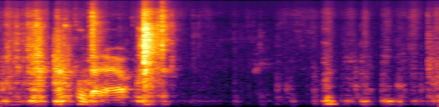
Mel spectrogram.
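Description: Hands working on an acoustic guitar's body while the piezo pickup lead is fed through a drilled hole. A few brief vocal noises and scrapes come first, then about a second of silence, then a run of quick soft taps and clicks with a dull thud or two from the guitar body.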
